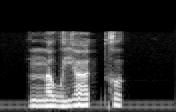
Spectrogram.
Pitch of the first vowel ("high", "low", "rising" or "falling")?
low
